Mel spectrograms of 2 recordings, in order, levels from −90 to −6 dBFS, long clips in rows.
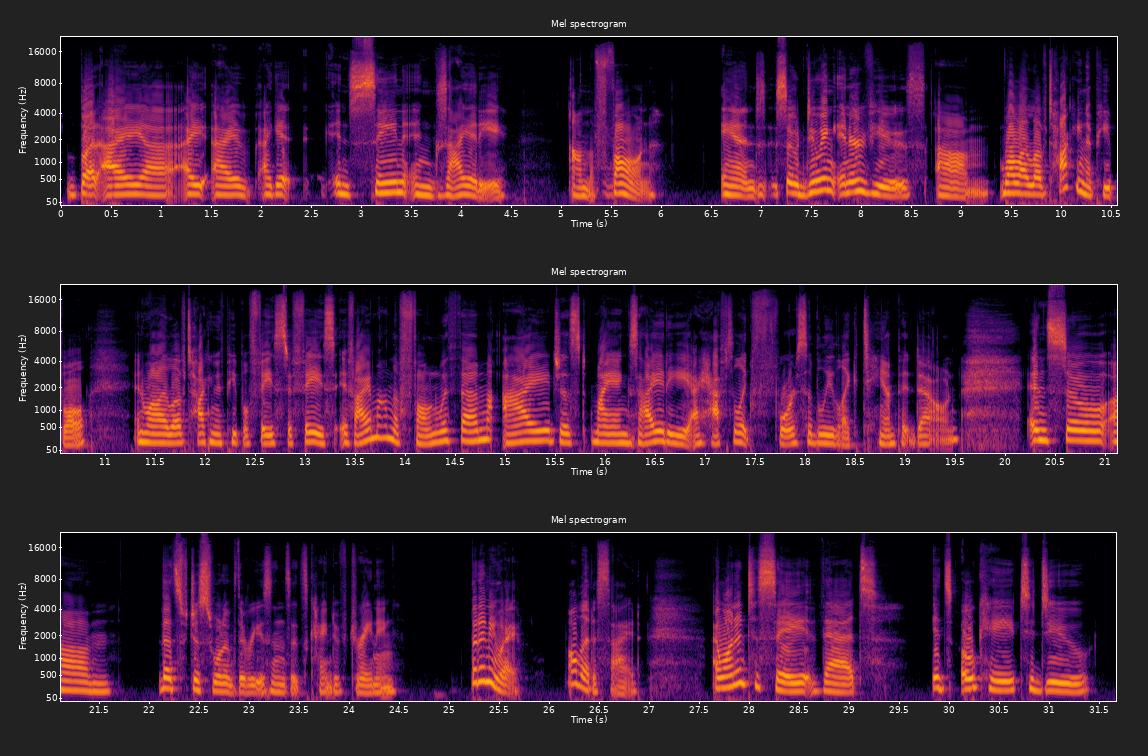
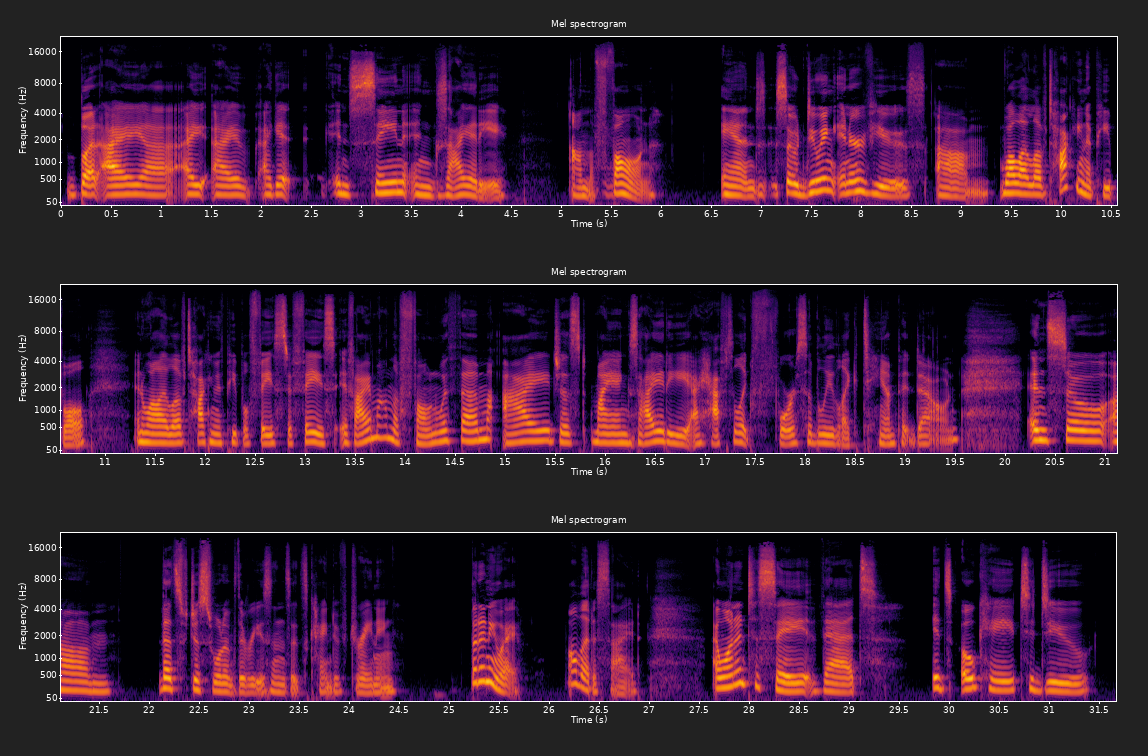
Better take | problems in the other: second | distortion; slight; 10 dB below the speech

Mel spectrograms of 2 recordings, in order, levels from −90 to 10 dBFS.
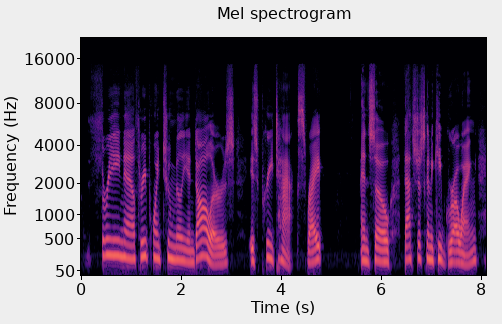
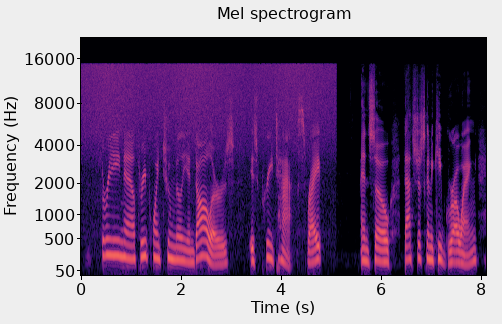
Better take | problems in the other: first | hiss; loud; until 5 s; 9 dB below the speech

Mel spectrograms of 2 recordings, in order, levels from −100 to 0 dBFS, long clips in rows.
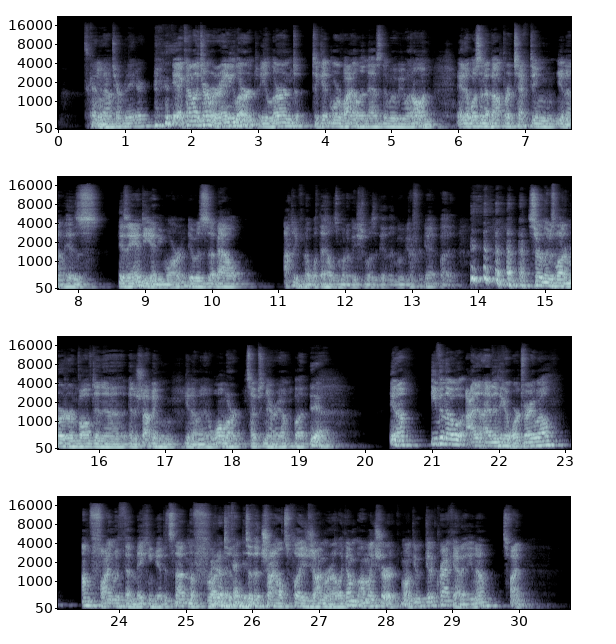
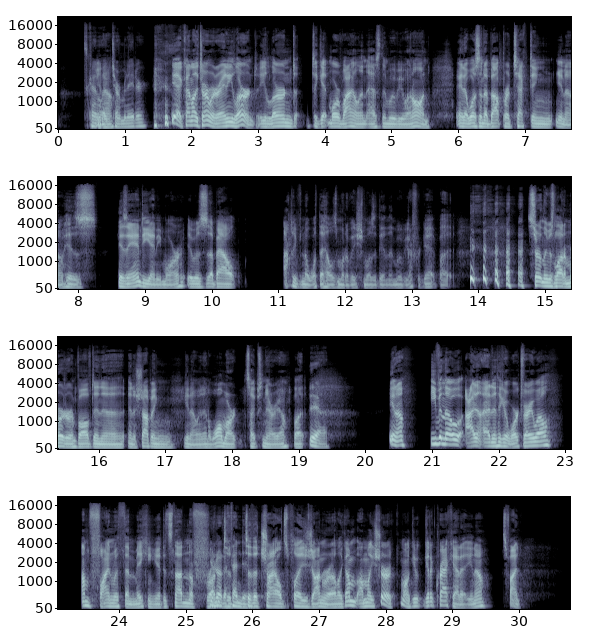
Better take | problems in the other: second | off-mic speech; far // room echo; slight; dies away in 0.4 s

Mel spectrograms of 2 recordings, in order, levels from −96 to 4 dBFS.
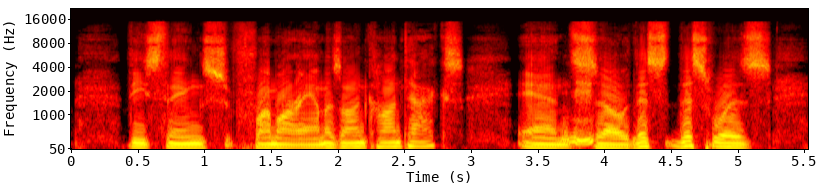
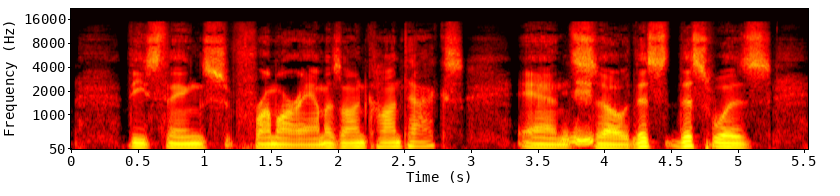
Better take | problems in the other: second | distortion; slight; 10 dB below the speech

